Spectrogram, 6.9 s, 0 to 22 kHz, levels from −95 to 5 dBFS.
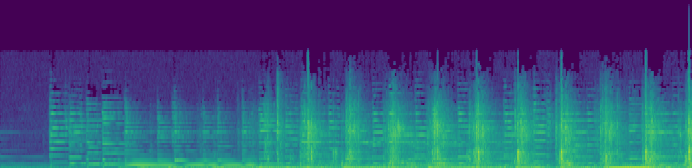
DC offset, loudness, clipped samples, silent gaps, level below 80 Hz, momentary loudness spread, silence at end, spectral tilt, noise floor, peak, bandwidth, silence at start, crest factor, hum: under 0.1%; -19 LUFS; under 0.1%; none; -28 dBFS; 14 LU; 0 s; -4 dB/octave; -40 dBFS; 0 dBFS; 14.5 kHz; 0 s; 20 dB; none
